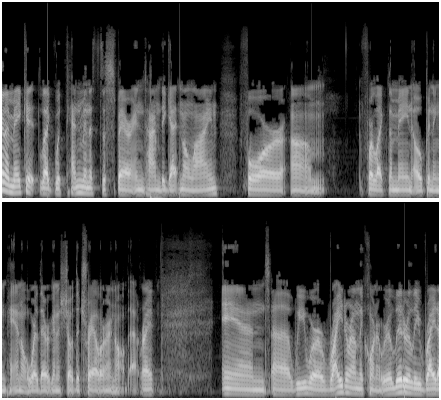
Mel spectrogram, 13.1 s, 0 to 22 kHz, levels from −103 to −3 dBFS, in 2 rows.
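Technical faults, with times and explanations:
0.69, 2.67, 4.65, 6.63, 8.61, 10.59 and 12.59 s, overlap between stream segments: a tiny click or skip every 2 s, including the one between "in time to get" and "the line for", one right after "the line for", and one just before "uh we were right". The 2-second segments' time stamps overlap, so the player trims roughly 5 to 10 ms of speech that wasn't actually duplicated, and the waveform jumps at each seam.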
